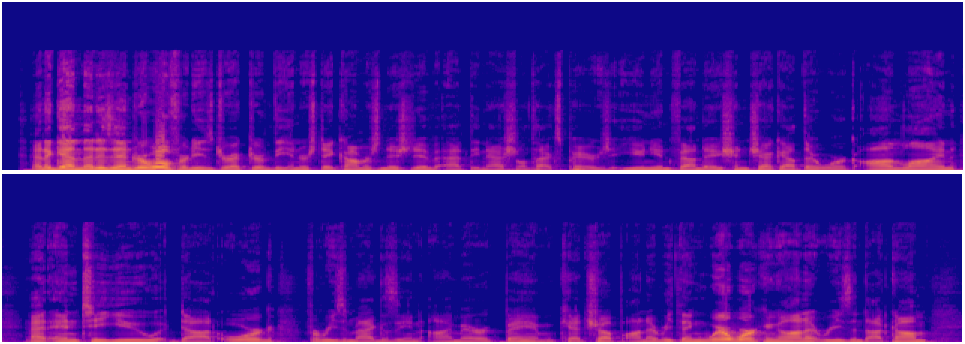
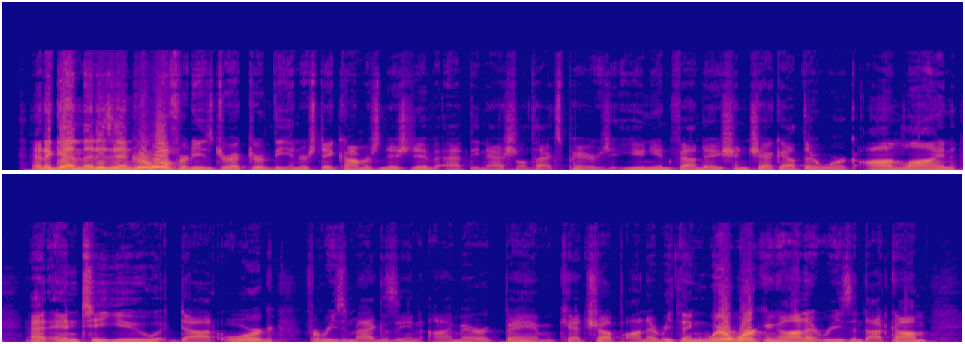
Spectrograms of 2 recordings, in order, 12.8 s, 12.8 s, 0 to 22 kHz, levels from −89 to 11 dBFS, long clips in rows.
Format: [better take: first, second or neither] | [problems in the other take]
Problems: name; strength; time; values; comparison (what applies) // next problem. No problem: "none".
first | distortion; slight; 1.6% of the sound clipped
